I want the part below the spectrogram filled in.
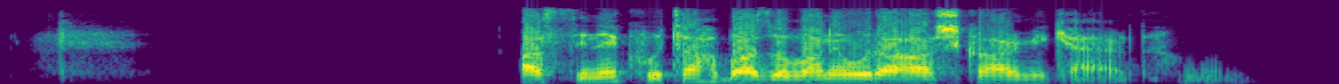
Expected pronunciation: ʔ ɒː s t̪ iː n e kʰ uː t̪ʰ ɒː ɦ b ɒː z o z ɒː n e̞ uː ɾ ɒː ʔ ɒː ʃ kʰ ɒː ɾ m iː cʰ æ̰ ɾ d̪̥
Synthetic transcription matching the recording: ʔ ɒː s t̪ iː n e kʰ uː t̪ʰ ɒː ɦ b ɒː z o v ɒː n e̞ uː ɾ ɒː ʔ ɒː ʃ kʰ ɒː ɾ m iː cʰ æ̰ ɾ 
